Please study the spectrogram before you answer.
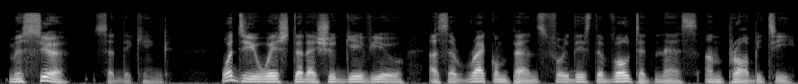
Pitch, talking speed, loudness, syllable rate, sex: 105 Hz, 160 wpm, -18 LUFS, 4.4 syllables/s, male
